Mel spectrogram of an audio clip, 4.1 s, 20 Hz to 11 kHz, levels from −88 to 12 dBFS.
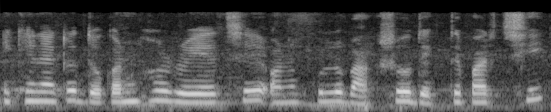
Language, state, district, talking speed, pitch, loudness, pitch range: Bengali, West Bengal, Alipurduar, 130 wpm, 245 Hz, -14 LUFS, 220-255 Hz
